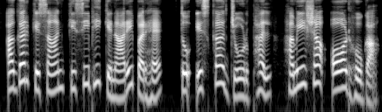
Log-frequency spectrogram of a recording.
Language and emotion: Hindi, neutral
